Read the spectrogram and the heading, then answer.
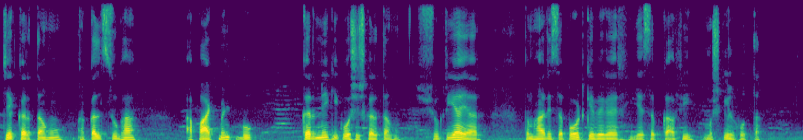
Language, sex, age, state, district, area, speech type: Urdu, male, 18-30, Bihar, Gaya, rural, spontaneous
